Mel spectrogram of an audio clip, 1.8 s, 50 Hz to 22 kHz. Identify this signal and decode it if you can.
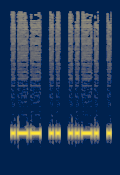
Morse code, heard as a keyed tone, about 25 wpm, 1000 Hz. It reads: WIFE
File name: qotdfiles / 25wpm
